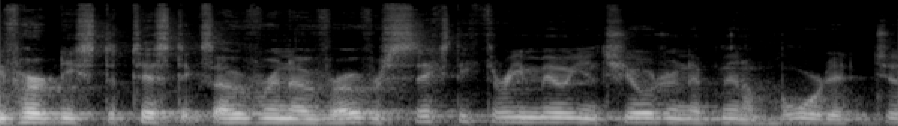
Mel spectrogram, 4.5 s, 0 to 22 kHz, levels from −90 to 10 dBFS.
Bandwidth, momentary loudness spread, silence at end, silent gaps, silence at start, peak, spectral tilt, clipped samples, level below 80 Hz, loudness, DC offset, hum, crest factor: 17.5 kHz; 11 LU; 0 s; none; 0 s; -4 dBFS; -7 dB/octave; under 0.1%; -60 dBFS; -24 LUFS; under 0.1%; none; 18 dB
